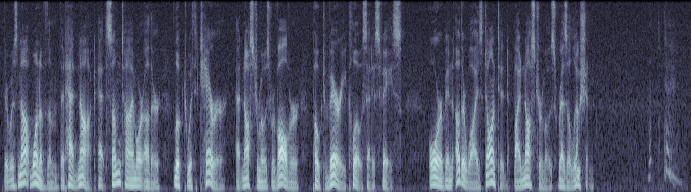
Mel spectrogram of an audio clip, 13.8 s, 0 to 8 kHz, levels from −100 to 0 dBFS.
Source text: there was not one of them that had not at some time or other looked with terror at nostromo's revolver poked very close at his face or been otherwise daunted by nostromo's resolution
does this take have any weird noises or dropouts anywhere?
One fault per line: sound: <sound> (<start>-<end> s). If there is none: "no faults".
sound: throat clearing (13.0-13.7 s)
